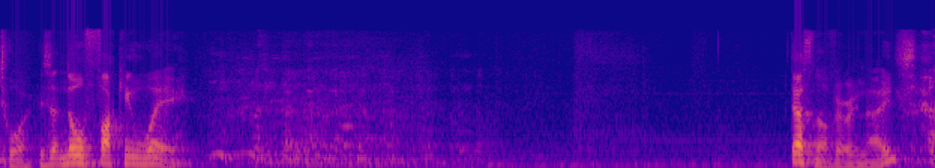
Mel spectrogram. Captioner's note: audience laughs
